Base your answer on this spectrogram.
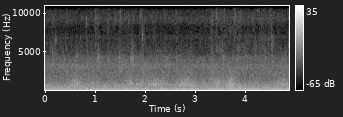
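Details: Steady low rumble like a running vehicle or pouring water fills the whole stretch, with faint murmurs of voices and no animal calls.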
